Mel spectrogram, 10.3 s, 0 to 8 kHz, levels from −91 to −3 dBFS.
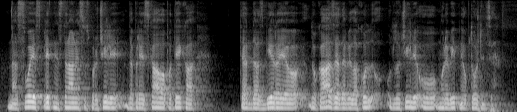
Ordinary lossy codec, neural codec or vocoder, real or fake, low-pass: none; none; real; none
